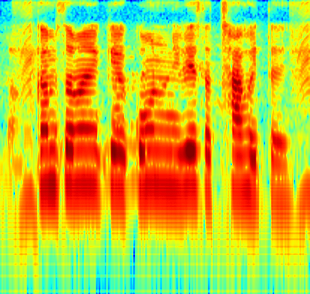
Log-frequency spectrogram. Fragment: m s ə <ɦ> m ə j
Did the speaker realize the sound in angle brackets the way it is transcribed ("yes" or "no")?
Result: no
